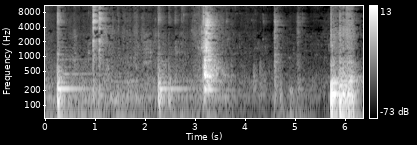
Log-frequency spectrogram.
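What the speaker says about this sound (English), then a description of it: "I'm going to strain these out." Water splashes and pours in short bursts as potatoes are strained out of cold water, with clattering knocks of a pot and metal utensils, close by and fairly quiet between bursts.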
